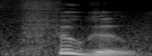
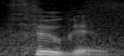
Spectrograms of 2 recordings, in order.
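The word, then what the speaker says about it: fogou: No, Fugu. I know it's spelt F-O-G-O-U, but it's pronounced Fugu.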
